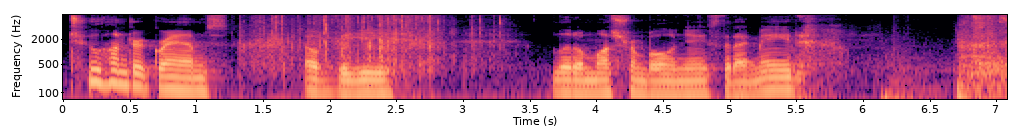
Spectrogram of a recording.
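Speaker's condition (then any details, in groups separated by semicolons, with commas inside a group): No condition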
